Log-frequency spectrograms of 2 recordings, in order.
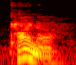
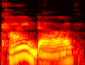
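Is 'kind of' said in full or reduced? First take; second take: reduced; full. First: The D drops and the words blend together. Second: Both words are said fully with the D. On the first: "that D gets eliminated and the N jumps over to the next word" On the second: "instead of kind of"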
